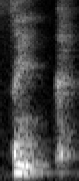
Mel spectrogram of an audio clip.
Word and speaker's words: think: Think, sink, think, sink, think, sink, think. Vocês percebem como é fundamental a pronúncia?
